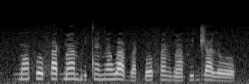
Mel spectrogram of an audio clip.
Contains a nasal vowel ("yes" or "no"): yes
